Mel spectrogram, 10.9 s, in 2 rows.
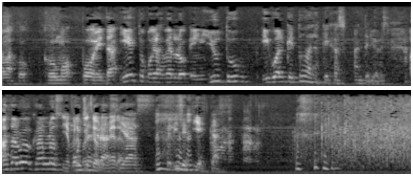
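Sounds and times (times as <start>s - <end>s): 
speech: 0.0s - 8.6s, 9.4s - 10.3s
laughter: 7.5s - 10.2s
applause: 9.7s - 10.8s.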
